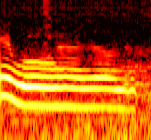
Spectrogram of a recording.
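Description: A woman's voice drawing out one syllable for nearly two seconds, dropping in pitch at first and then held level, before it stops just before the end.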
